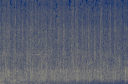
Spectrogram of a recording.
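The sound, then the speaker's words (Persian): Audience clapping along at a celebration where a song is being performed, a dense, steady wash of hand claps at an even level through the whole clip. “حالا دست زدن داره،”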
